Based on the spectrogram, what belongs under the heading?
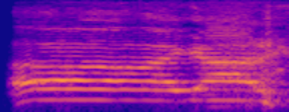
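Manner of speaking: high, loud disgusted cry; shocked shout. Real, not acted. Disgust at hair.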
